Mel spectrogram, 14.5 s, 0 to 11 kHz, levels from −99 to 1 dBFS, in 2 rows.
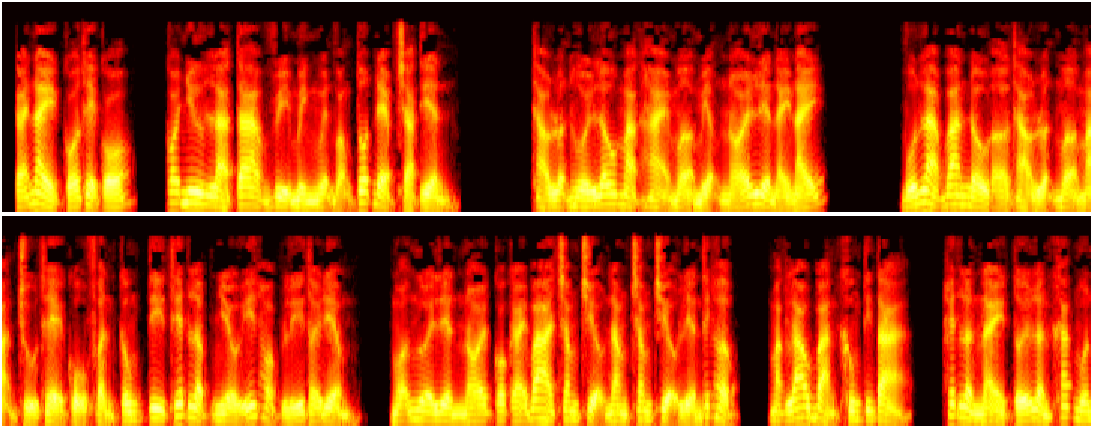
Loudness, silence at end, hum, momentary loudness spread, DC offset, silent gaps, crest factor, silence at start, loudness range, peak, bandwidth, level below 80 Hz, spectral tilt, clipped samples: -19 LUFS; 0 s; none; 5 LU; 0.9%; 0.91-1.07 s, 3.07-3.52 s, 5.53-5.96 s, 9.69-9.81 s, 12.19-12.34 s, 13.35-13.52 s; 18 dB; 0.05 s; 1 LU; 0 dBFS; 7.8 kHz; -48 dBFS; -7 dB/octave; under 0.1%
